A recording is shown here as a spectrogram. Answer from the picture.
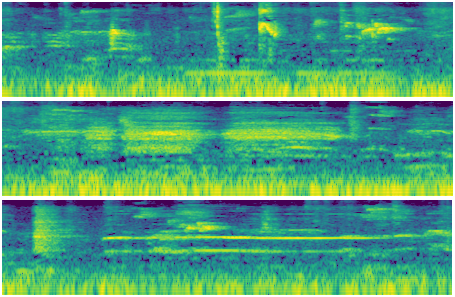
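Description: Small birds chirping, with a few sharp clicks and a held whistling tone near the end, over a steady low hum.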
